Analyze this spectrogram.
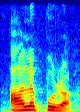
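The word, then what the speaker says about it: Alappuzha: का रहने वाला है अला पूजा हाउ ड you pronounce it अलपुरा अलपुरा अलपुरा ये एक और एडवाइजरी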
